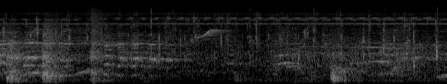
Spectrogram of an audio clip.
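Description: Dogs eating cooked rice from a metal tray: a few short wet smacks and chews, with faint pitched calls in the background.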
